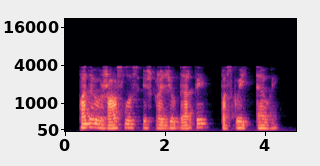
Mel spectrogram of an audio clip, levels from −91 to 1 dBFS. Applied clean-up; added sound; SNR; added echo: neural mask model DeepFilterNet 3.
